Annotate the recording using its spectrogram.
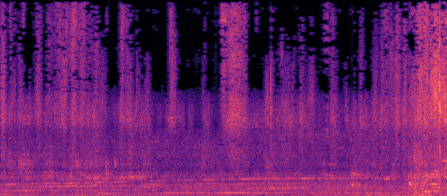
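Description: Trolleybus in motion, heard from inside: the electric traction motor's whine, rising and falling a little in pitch, over the steady low rumble of the ride.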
